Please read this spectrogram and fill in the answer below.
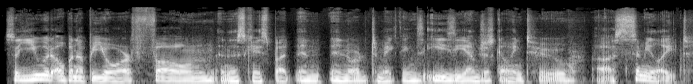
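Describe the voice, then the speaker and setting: Casual man with a gravelly edge. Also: lowish voice, moderate pace, darkish tone, dry recording. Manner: informal, thinking aloud, lightly joking. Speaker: tech tutorial presenter. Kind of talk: casual screen-share software walkthrough.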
